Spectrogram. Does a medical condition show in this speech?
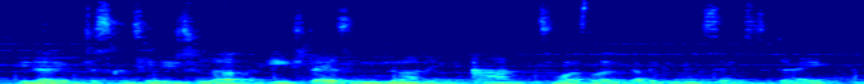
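No.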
